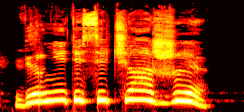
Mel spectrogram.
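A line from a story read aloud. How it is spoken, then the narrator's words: Even louder shout. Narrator (Russian): еще громче закричал лейтенант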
